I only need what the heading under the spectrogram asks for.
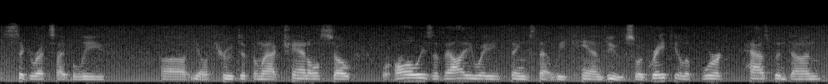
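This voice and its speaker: A man speaking unscripted as a government official at a briefing, measured and halting, with frequent filled pauses. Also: mid-range voice. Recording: dull broadcast audio with clear hum.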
